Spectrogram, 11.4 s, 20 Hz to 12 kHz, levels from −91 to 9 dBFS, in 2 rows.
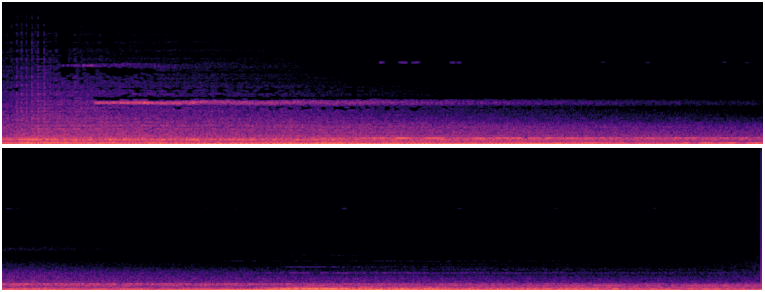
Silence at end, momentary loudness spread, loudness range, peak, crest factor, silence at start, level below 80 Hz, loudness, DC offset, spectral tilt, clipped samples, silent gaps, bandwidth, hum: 0 s; 9 LU; 4 LU; -8 dBFS; 12 dB; 0 s; -24 dBFS; -28 LUFS; under 0.1%; -9 dB/octave; under 0.1%; none; 3.9 kHz; none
